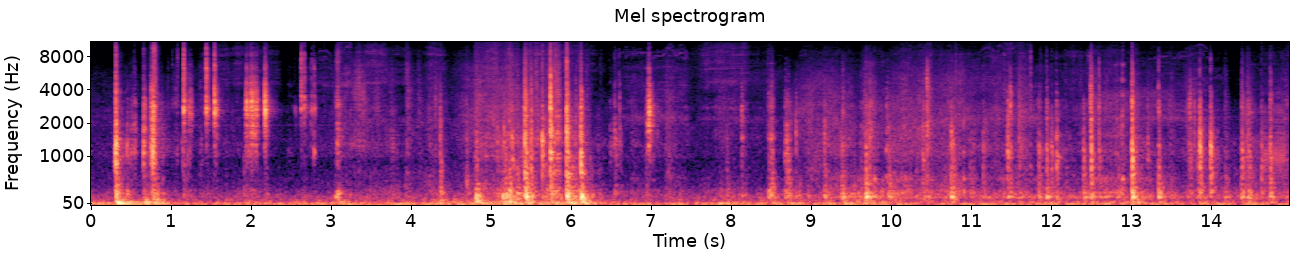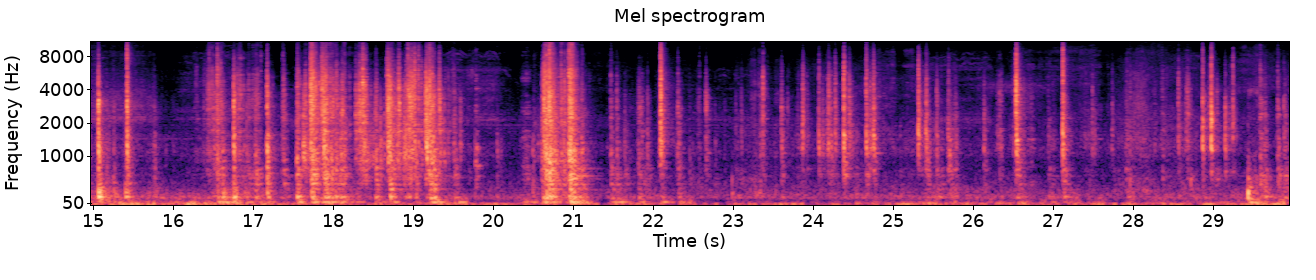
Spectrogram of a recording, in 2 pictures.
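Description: Handling noise from work on a hybrid car's IMA battery pack: irregular clicks, taps and knocks as hands and tools move metal covers, bolts and plastic connectors. The knocks come in louder flurries about five seconds in, again around eighteen seconds, and once more just after twenty seconds.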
